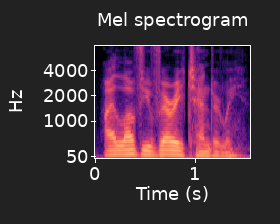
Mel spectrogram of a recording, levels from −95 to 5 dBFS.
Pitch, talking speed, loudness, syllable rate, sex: 100 Hz, 190 wpm, -15 LUFS, 6.0 syllables/s, male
